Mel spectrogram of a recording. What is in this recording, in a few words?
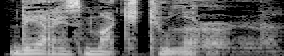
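Idle, Khajiit female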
